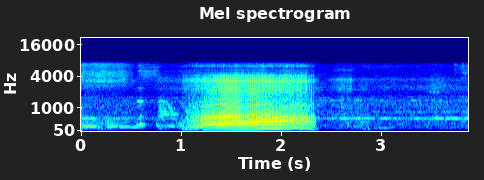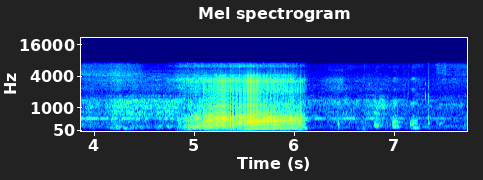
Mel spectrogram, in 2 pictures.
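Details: Two loud, long, rumbling snores with a rattling, vibrating quality, separated by quiet breathing; heavy snoring, described as snoring like a train.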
